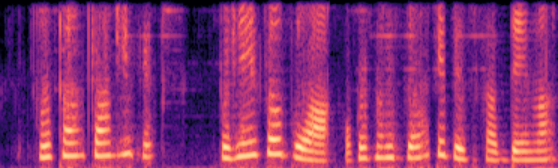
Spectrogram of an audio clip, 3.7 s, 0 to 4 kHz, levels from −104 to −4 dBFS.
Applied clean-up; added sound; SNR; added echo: neural separator model SepFormer WHAMR!.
